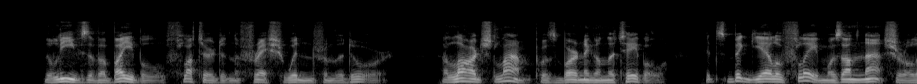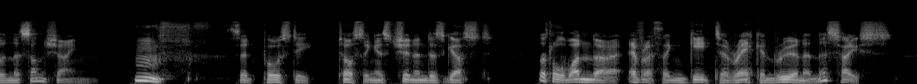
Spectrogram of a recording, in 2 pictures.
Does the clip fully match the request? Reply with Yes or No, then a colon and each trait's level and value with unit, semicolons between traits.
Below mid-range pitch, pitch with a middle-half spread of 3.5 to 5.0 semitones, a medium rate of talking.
Yes: low, 100 Hz; average, 4.1 semitones; average, 160 wpm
